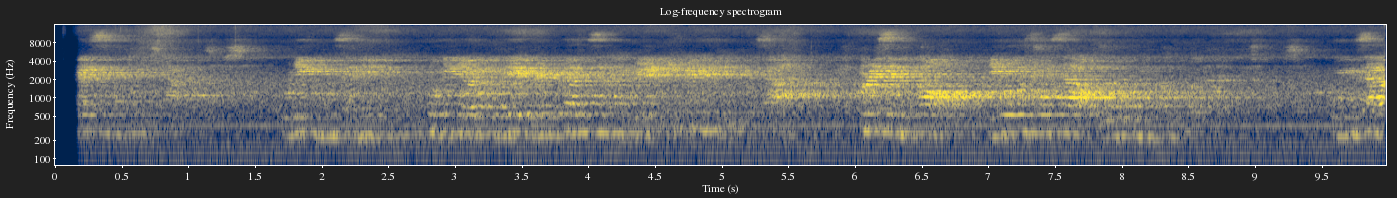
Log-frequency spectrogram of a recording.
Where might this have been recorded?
in a subway station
